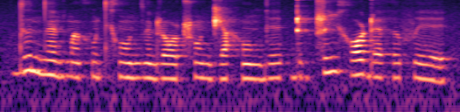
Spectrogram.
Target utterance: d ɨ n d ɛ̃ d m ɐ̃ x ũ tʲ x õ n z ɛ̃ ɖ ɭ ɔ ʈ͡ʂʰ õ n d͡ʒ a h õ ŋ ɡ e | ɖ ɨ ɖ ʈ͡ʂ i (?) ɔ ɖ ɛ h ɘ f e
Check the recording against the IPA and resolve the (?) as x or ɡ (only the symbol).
x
